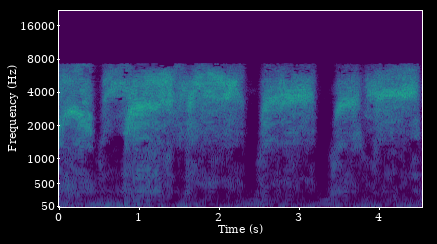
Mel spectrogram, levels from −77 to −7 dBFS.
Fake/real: fake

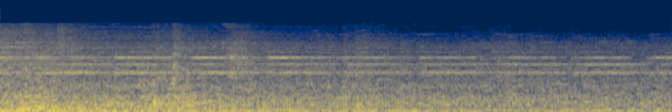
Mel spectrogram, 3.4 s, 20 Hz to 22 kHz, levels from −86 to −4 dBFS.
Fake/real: fake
